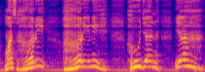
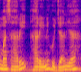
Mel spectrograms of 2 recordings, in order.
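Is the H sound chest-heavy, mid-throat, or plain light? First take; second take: chest-heavy; plain light. First: The H sounds are pushed heavily from the chest. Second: The H sounds are plain and light. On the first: The speaker calls it wrong. "Anda nggak bilang" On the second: The speaker calls it right. "Biasa aja"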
